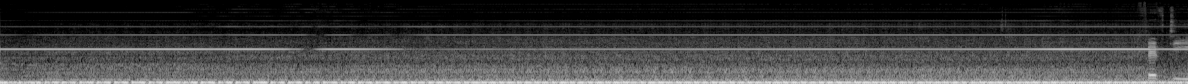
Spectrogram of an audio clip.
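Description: A 14-litre Detroit Series 60 turbo diesel in a 2006 Freightliner Columbia truck idles in cold weather, giving a loud, steady low rumble with a constant high whine layered on top, unbroken throughout.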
